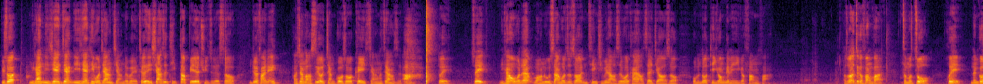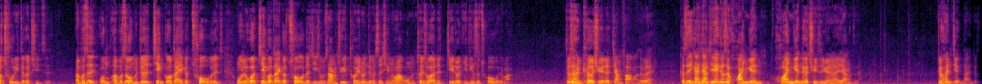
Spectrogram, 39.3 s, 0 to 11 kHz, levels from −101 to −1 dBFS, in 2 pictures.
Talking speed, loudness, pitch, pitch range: 325 characters per minute, -25 LUFS, 135 Hz, 110-160 Hz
